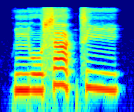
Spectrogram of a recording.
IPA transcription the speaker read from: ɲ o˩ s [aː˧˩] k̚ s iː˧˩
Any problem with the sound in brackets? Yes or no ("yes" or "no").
yes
